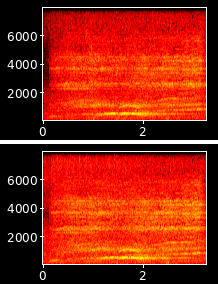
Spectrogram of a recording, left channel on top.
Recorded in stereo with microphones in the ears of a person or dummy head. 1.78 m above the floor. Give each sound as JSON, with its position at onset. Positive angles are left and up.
{"t": 0.1, "sound": "a splash", "side_deg": -15, "distance_m": 1.2}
